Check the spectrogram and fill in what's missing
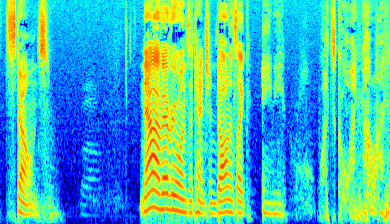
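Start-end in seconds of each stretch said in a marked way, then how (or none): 3.9-5.8 slow, hushed whisper, acted; breath-only imitation of a friend's question; whispered bewilderment. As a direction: whisper it as a worried visitor. Donna's hushed bedside question.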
